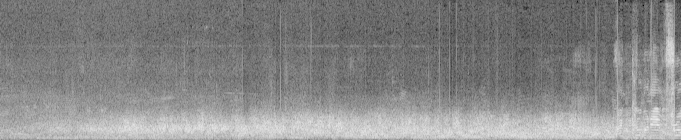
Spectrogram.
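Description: Red Arrows display jets roar past at an airshow during the Synchro Heart manoeuvre, a loud sustained engine rush swelling and holding across the sky, with a commentator's voice over it.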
